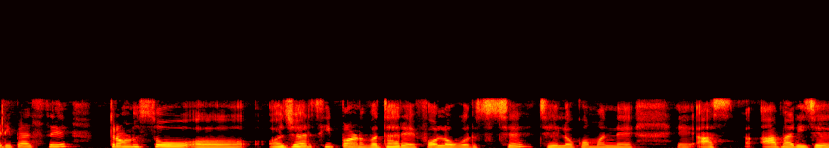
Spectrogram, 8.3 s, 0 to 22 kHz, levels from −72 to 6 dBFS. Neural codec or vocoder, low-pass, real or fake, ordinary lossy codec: none; 7.2 kHz; real; none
